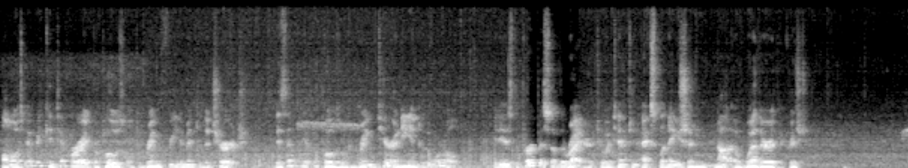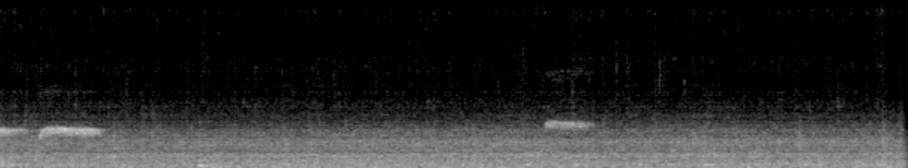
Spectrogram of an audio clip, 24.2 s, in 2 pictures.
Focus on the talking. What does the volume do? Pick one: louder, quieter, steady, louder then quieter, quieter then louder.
steady.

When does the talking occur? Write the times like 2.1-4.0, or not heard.
0.0-10.8.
